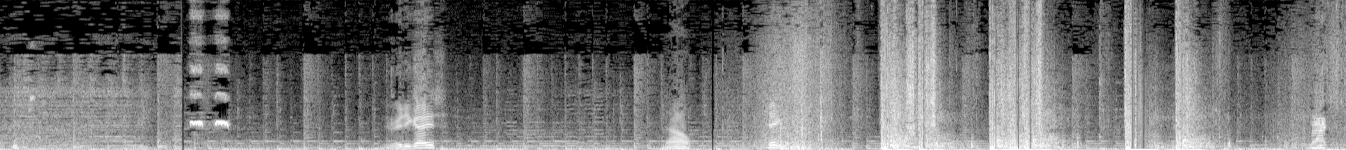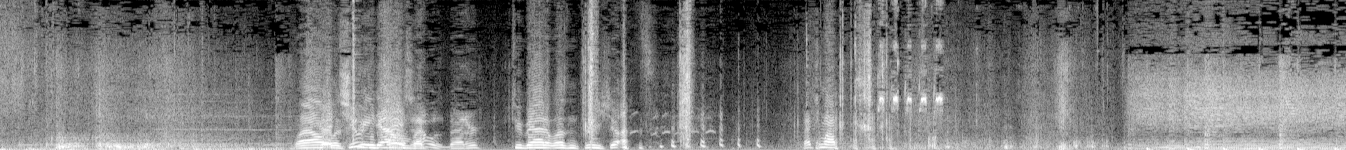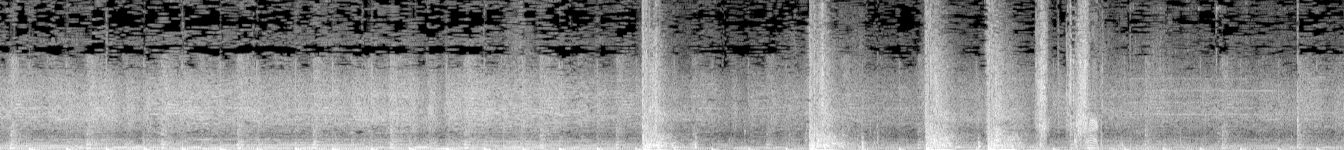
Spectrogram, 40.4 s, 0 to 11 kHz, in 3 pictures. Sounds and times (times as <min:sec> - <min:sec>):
Speech: 0:16.4 - 0:19.8, 0:21.5 - 0:21.9.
